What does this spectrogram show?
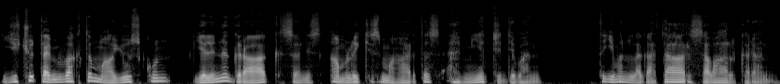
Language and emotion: Kashmiri, sad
